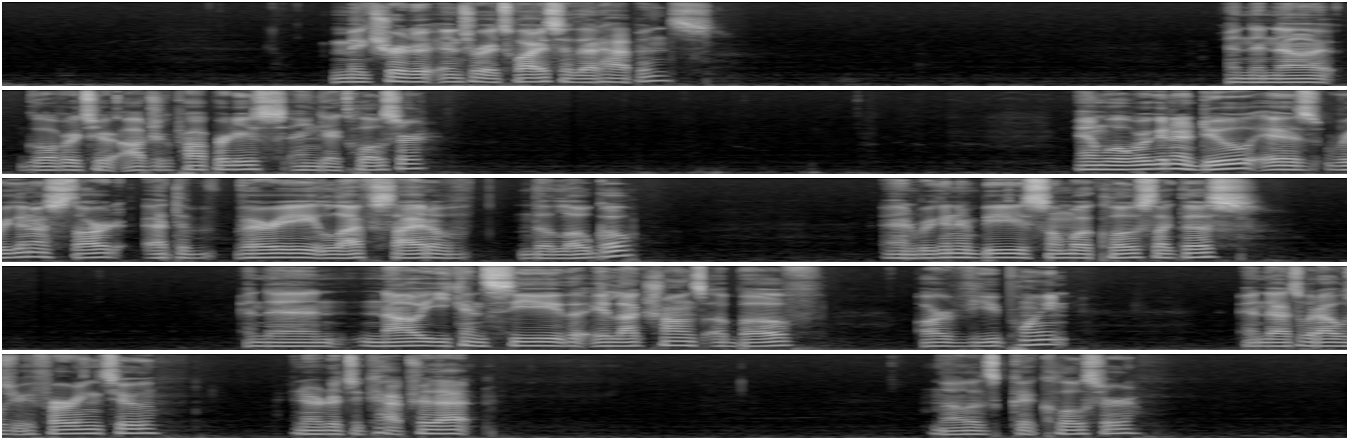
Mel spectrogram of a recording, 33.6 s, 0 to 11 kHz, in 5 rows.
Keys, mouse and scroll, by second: 4.7-5.2 scroll up 2, 5.2-5.9 scroll down 2, 5.9-6.4 scroll down 1, 8.8 click, 10.1 click, 10.5 click, 16.1 click, 20.7 click, 21.1 click, 31.5 click.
